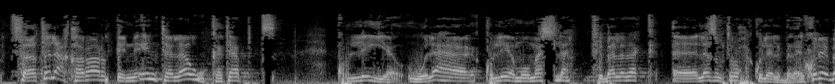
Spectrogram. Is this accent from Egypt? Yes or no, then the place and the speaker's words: yes; Mansoura, Dakahlia, Egypt; also born or lived in Cairo; بعد كده معظم حياتي كانت في المنصورة، اتنقلنا وانا سني صغير لمدينة المنصورة، ودخلت مدارس المنصورة، مدرسة الإمام محمد عبده، ومدرسة ابن الأمان، ومدرسة المنصورة الثانوية العسكرية، وبعد كده كلية الطب.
